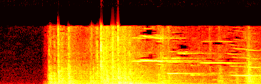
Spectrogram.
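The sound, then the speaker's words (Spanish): An old, sturdy wooden café door is pushed open, ringing a small bird-shaped bell hung above it: a sudden burst of noise, then thin, high ringing tones that linger and waver over the remaining couple of seconds. “Él empujó la puerta, haciendo sonar una campana con forma de pajarito que estaba colgada arriba.”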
